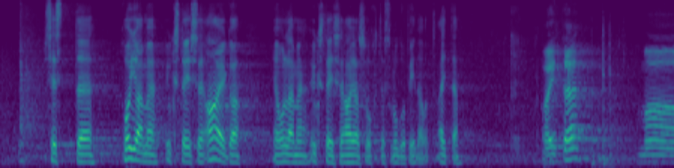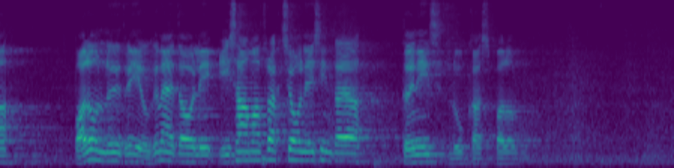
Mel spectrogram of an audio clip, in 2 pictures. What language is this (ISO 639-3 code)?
est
